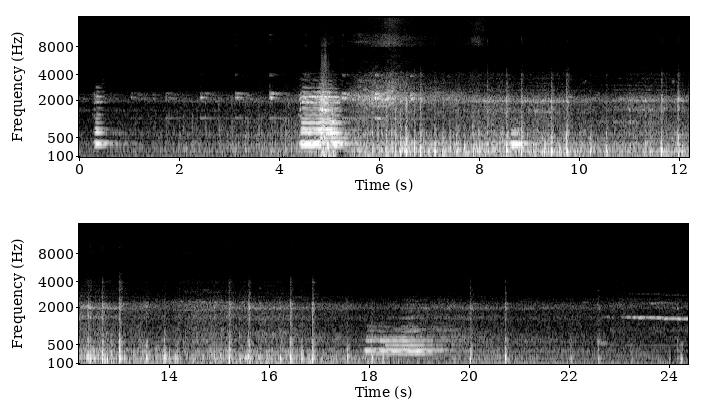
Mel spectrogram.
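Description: Metra commuter train pulling into a station. Its horn sounds several blasts, the longest and loudest about four and a half seconds in and another near the end. Between and after the blasts the bilevel cars roll past, rumbling, with the wheels clicking over rail joints as they slow, and there is a brief thin squeal of the brakes just before the end.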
